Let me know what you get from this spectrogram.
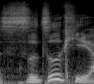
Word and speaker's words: Suzuki: 没有正经念斯的。你要是念 Suzuki 啊，人家说你这个发音不标准。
